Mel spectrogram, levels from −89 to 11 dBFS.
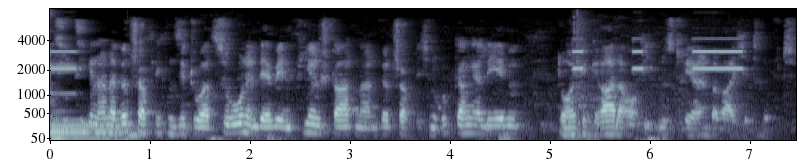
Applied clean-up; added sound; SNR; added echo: classical method WPE with log-MMSE.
